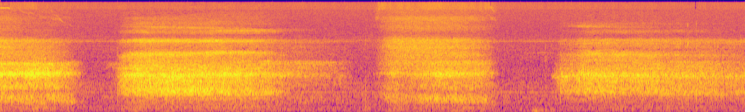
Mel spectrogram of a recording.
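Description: Deep, slow breathing during a back-pain yoga pose: long airy inhalations and exhalations alternating with brief pauses, close and fairly soft, with no talking.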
